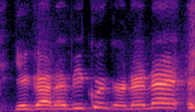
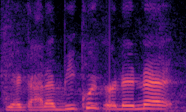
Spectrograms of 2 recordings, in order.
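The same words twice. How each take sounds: First: Louder, laughing through it; laughing taunt. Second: Said in the usual way. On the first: Acted. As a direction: tease them while cracking up.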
